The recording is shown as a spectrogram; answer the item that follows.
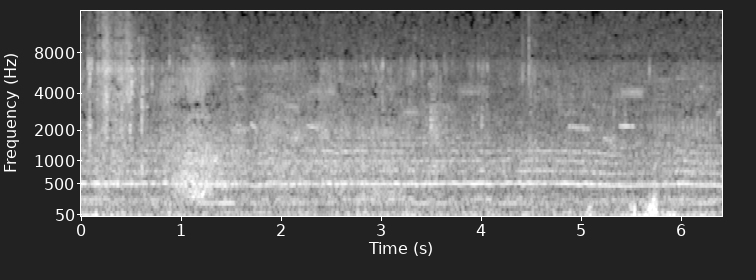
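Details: Honey bees in an apiary, exposed to caffeine from coffee; a steady mid-pitched droning hum with layered overtones, brief louder buzz near the start, faint bird notes in the background.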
